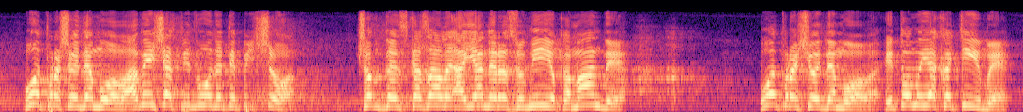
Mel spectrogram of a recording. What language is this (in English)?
Ukrainian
